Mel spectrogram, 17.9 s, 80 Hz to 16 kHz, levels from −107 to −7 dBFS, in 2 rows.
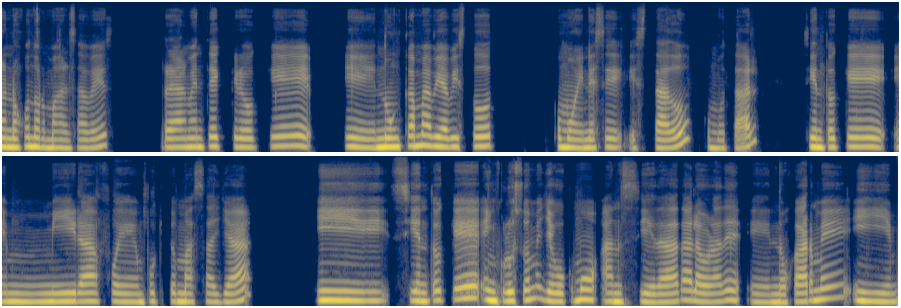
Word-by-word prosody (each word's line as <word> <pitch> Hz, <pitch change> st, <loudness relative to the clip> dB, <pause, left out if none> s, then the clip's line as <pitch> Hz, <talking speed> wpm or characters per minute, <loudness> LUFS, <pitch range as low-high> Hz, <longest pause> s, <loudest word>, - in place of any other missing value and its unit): enojo 210 Hz, +1 st, +4 dB
normal, 195 Hz, -3 st, +2 dB
¿sabes? 195 Hz, +6 st, -7 dB, 0.5 s
Realmente, 210 Hz, +1 st, -2 dB
creo 205 Hz, -1 st, -4 dB
que, 235 Hz, +1 st, -3 dB, 0.3 s
eh, 210 Hz, -3 st, -1 dB
nunca 215 Hz, +3 st, +6 dB
me 245 Hz, +1 st, +3 dB
había 225 Hz, -2 st, +3 dB
visto 225 Hz, +2 st, -1 dB, 0.6 s
como 205 Hz, -2 st, +3 dB
en 190 Hz, +1 st, 0 dB
ese 205 Hz, +1 st, -6 dB
estado, 200 Hz, -, -4 dB
como 185 Hz, -2 st, -5 dB
tal. 235 Hz, -, -7 dB, 0.4 s
Siento 210 Hz, -1 st, +2 dB
que 220 Hz, -2 st, -1 dB
en 195 Hz, -1 st, 0 dB
mi 200 Hz, 0 st, +3 dB
ira 205 Hz, 0 st, 0 dB
fue 195 Hz, -2 st, -4 dB
un 195 Hz, -, 0 dB
poquito 205 Hz, +1 st, -10 dB
más 195 Hz, 0 st, 0 dB
allá. 195 Hz, +4 st, -4 dB, 0.7 s
Y 220 Hz, -1 st, +4 dB
siento 220 Hz, +1 st, -1 dB
que 275 Hz, +3 st, +2 dB
incluso, 215 Hz, 0 st, +6 dB
me 270 Hz, +2 st, -5 dB
llevó 205 Hz, -3 st, +1 dB
como 240 Hz, +3 st, +1 dB
ansiedad 195 Hz, 0 st, -1 dB
a 230 Hz, -, -1 dB
la 205 Hz, -2 st, 0 dB
hora 195 Hz, 0 st, -3 dB
de 230 Hz, +2 st, -3 dB
enojarme 200 Hz, +8 st, -2 dB
y 205 Hz, -3 st, +2 dB
210 Hz, 135 wpm, -26 LUFS, 195-225 Hz, 0.7 s, nunca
